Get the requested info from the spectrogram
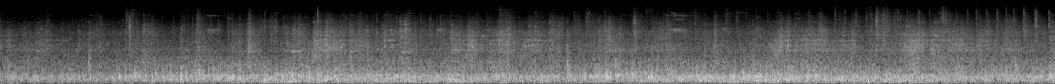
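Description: Stainless-steel passenger coaches rolling past close by at steady speed: a continuous rumble of wheels on rail, with light wheel clicks over the track.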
